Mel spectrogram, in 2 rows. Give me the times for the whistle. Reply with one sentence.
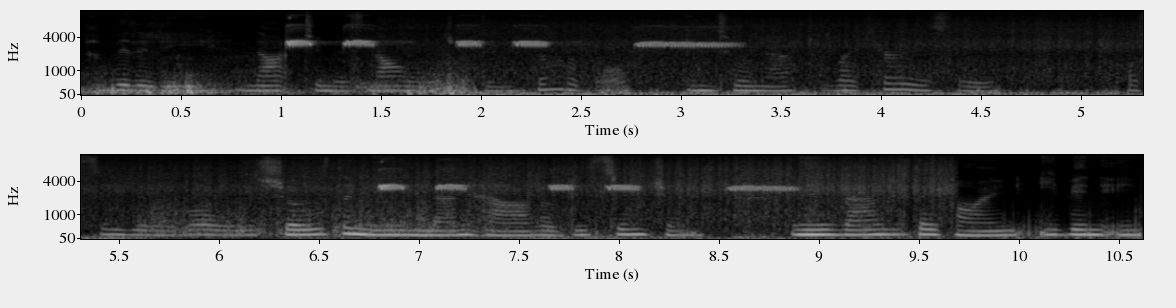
The whistle can be heard from 0.6 to 3.4 s and from 6.6 to 8.9 s.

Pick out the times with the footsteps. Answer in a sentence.
The footsteps can't be heard in this clip.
